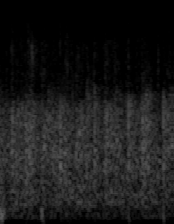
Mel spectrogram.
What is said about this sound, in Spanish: Sí, dése el aplauso con fuerza.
